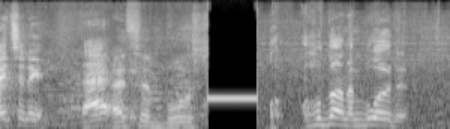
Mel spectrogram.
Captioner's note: beep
